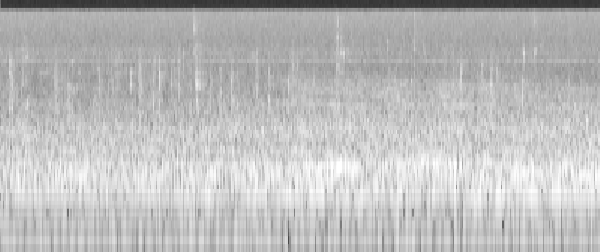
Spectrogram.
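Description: A man chewing a mouthful of steamed cauliflower: faint, scattered soft mouth clicks over a steady low hum.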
